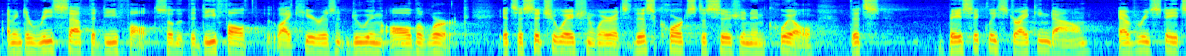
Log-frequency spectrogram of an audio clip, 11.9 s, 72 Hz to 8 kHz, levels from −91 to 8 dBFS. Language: English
